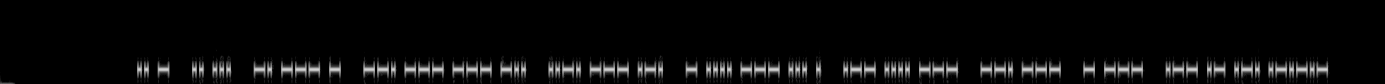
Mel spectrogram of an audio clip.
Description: Morse code, heard as a keyed tone, about 36 wpm, 700 Hz. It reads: IT IS NOT GOOD FOR THOSE WHO GO TO WAR.
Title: Sentences from Top 1000 Words - Review Part 2 - 35wpm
